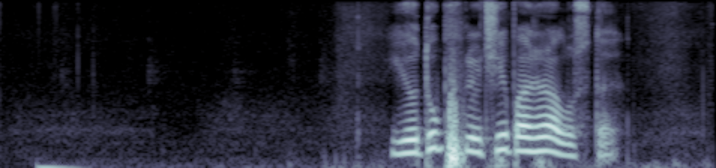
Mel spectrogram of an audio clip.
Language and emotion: Russian, neutral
